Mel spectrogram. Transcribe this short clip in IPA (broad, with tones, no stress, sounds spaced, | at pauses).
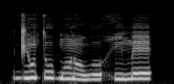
d͡ʒ ɔ̃˦ t o˦ b ɔ̃˧ ɾ ɔ̃˨ w o˨ h ĩ˧ m ɛ˦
